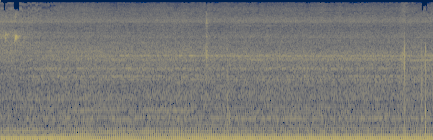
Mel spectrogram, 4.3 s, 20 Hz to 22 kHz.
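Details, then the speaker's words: Normal idle of a 1999 Honda Accord bought for $500 after crashing into a stop sign: a steady, even low rumble right after it fires, with no knocks or misses. It fires right up with no check-engine lights so far. "let's give her a start fires right up no problems"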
